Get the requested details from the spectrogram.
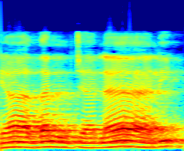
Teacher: لام ساکن پہ اظہار ہے، جیم کو جلدی پڑھنا ہے ، لا الف مدہ ہے، لی لام کے نیچے زیر ہے،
